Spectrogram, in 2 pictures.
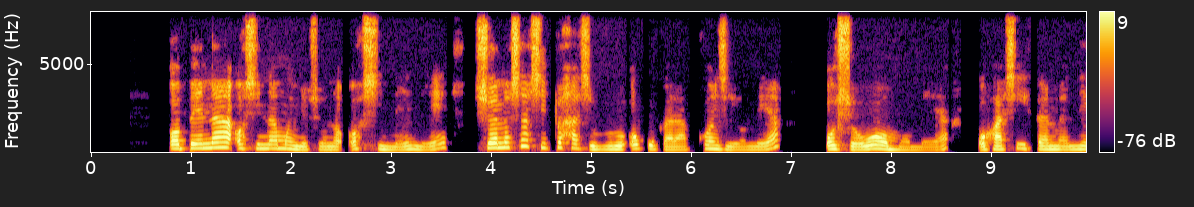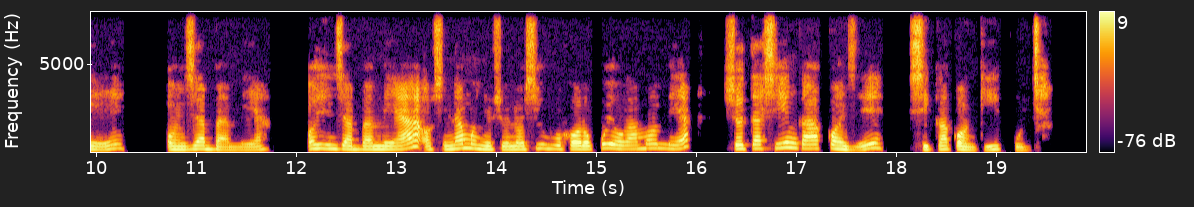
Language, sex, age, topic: Oshiwambo, female, 25-35, agriculture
